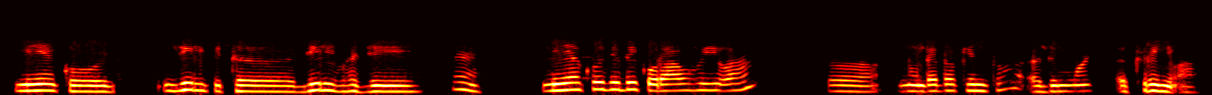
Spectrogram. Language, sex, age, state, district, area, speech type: Santali, female, 30-45, West Bengal, Birbhum, rural, conversation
